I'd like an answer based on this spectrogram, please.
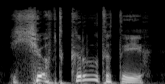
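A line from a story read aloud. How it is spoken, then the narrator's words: Sincerely respectful, after laughing. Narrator (Russian): с искренним уважением сказал Женька, отсмеявшись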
